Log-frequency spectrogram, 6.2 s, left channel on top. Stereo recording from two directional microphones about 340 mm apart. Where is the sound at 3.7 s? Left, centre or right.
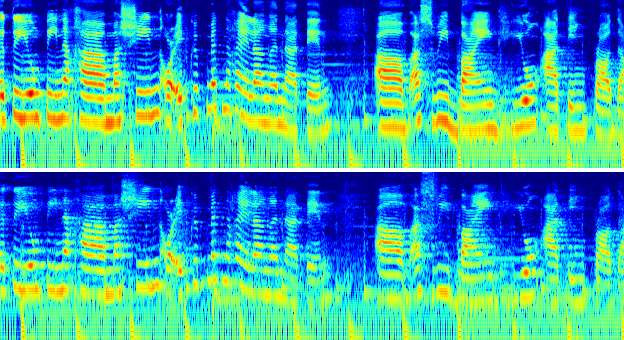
Left.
